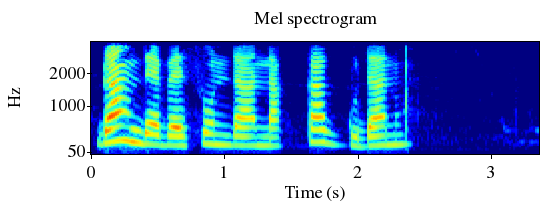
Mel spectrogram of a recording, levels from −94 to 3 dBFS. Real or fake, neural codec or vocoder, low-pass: real; none; 3.6 kHz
